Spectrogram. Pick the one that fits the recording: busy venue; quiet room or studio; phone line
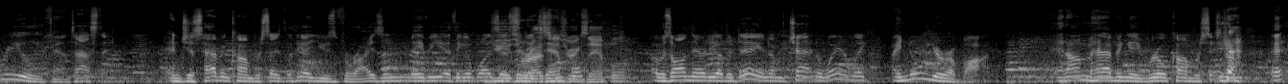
busy venue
